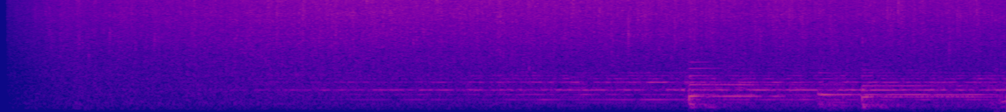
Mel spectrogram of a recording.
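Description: Steady heavy rain falling, fading in from silence and growing louder. Soft sustained music notes swell beneath it, and a fuller chord comes in about seven seconds in.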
